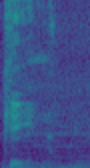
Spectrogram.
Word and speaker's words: Keen: Oh, it's pronounced Keen.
